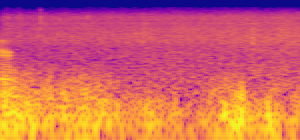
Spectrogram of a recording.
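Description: Wind buffeting the microphone outdoors: a low, uneven rumble under a steady hiss.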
